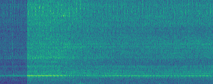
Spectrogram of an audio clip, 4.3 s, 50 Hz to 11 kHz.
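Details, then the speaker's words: BMW E46 M52TU idling after DISA valve replacement: steady, even idle with a constant faint whine and no hunting or misses; normal idle. "เราสามารถติดเครื่องแล้วก็ลองถอดปลั๊กได้นะครับเพื่อทดสอบดูว่ามันยังใช้งานได้อยู่หรือเปล่านะครับ"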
